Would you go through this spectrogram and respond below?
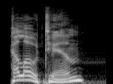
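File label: hello, male; trainer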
